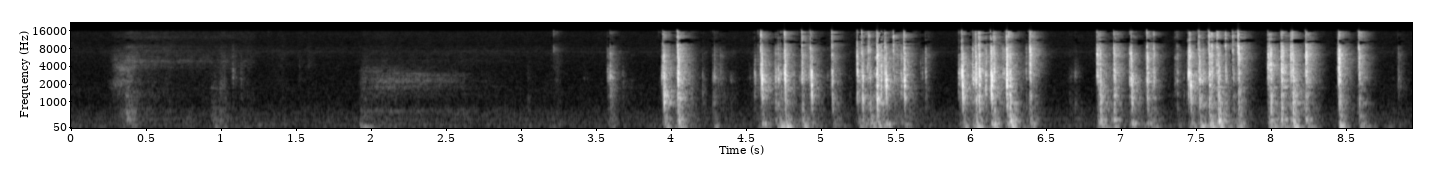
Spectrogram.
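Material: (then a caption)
Plastic. Fingertips type on the plastic keycaps of a backlit black plastic mechanical keyboard. A few faint, soft taps open the clip, then dense bursts of rapid, bright, clacky keystrokes follow with short pauses between runs.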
